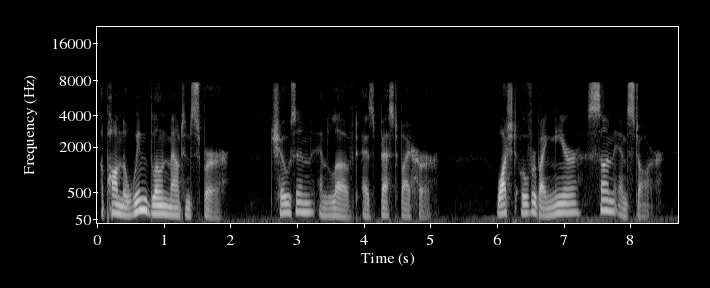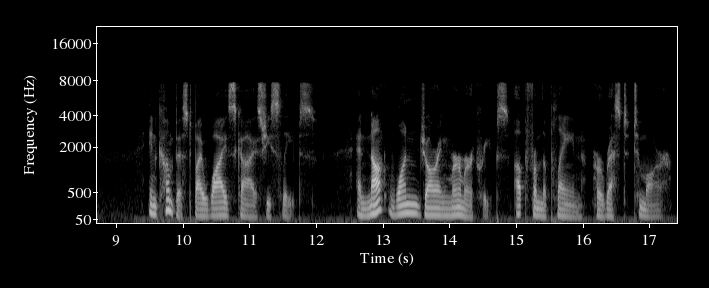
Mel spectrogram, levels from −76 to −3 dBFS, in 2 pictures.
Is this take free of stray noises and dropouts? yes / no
yes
